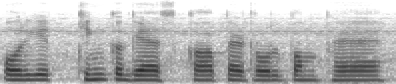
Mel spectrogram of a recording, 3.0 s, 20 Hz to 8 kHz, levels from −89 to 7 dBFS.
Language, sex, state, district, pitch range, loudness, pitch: Hindi, male, Uttar Pradesh, Saharanpur, 165-175 Hz, -16 LUFS, 165 Hz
